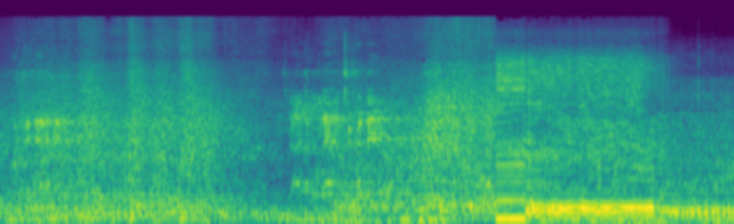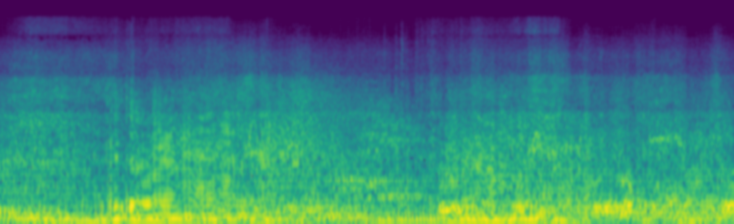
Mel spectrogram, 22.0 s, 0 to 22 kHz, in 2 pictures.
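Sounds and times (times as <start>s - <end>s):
dirt bike engines revving: 0.0s - 22.0s.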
